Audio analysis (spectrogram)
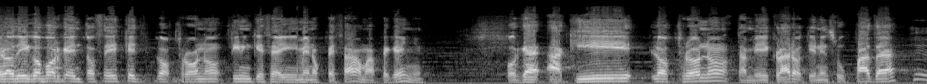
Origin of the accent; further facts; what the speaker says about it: Málaga, Andalusia, Spain; para mí como malagueño, ¿no?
